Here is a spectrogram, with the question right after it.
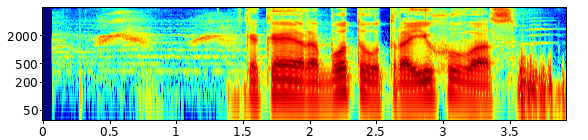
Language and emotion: Russian, neutral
